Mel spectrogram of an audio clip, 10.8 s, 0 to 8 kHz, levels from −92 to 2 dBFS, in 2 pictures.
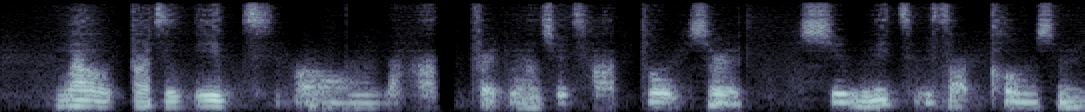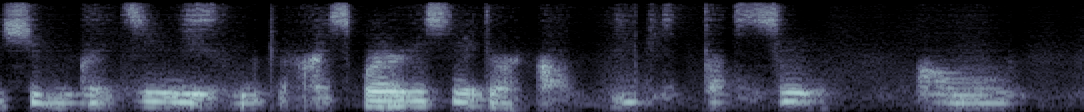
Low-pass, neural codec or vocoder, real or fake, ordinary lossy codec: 7.2 kHz; codec, 44.1 kHz, 0.9 kbps, DAC; fake; none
